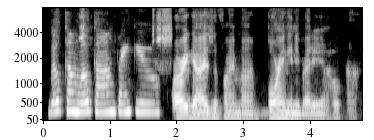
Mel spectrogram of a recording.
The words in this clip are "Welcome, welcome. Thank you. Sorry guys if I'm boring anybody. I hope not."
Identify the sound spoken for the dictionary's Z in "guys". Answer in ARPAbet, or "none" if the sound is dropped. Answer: Z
